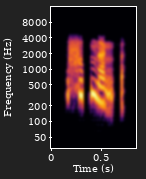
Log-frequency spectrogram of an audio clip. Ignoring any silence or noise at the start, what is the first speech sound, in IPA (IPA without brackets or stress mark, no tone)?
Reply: f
